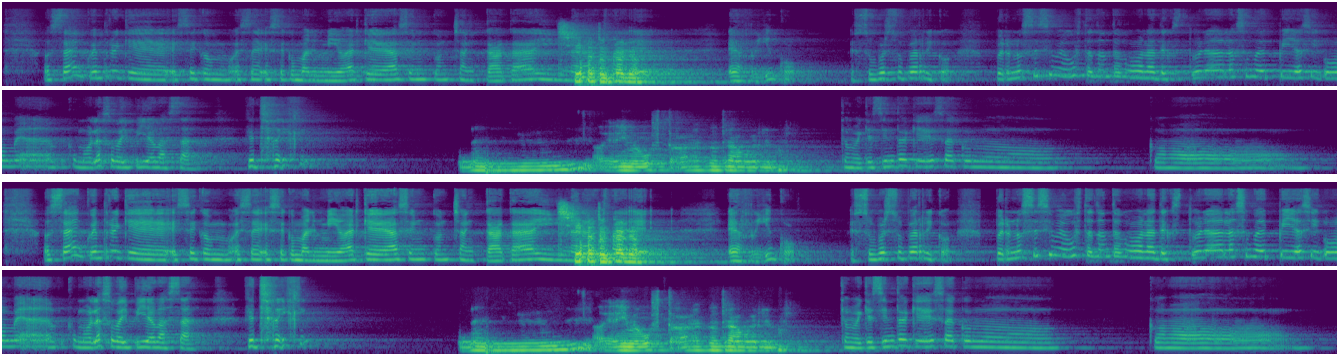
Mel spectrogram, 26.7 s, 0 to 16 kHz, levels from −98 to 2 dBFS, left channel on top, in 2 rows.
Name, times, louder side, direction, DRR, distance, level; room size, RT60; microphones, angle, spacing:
voice 1, 0.0-6.5 6.8-7.9 8.5-16.4 21.7-23.9 24.9-26.4, right 4 dB, 75° right, 12 dB, 0.8 m, -32 dB
voice 2, 5.6-6.4 17.9-21.2, right 3 dB, 45° right, 11 dB, 0.8 m, -23 dB
21.5 x 15.5 x 9.1 m, 2.2 s
head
